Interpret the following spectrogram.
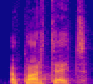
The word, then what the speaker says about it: apartheid: what that word means apartheid that's how you say it not height hate apartheid the last four letters of the word apartheid are a suffix like Ness in English so you have goodness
